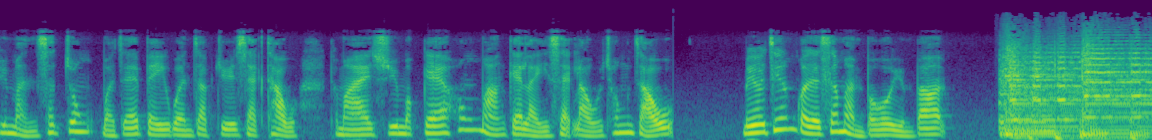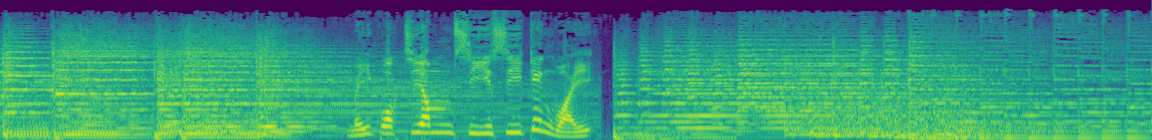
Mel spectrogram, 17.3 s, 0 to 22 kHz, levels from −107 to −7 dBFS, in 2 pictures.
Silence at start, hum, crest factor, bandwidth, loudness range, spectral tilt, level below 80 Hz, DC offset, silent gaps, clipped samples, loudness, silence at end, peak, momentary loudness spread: 0 s; none; 18 dB; 16 kHz; 7 LU; -4 dB/octave; -38 dBFS; under 0.1%; none; under 0.1%; -20 LUFS; 0 s; -4 dBFS; 9 LU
